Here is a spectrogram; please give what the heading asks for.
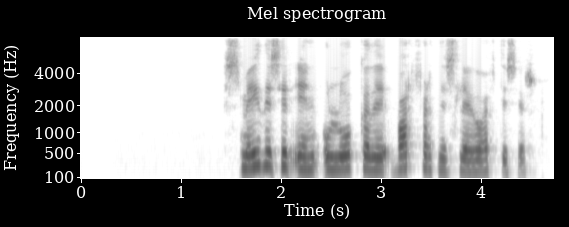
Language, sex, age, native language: Icelandic, female, 40-49, Icelandic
